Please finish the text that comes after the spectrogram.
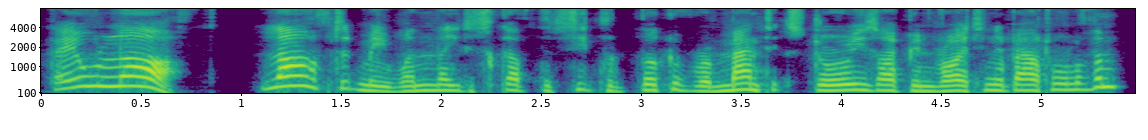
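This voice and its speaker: A man's voice: expressive, a little fast, dry recording, clean studio sound. A man voicing a manic, bossy young female unicorn in a comedic story reading, ranting and melodramatic. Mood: exasperated. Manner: shrill, ranting, insistent.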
